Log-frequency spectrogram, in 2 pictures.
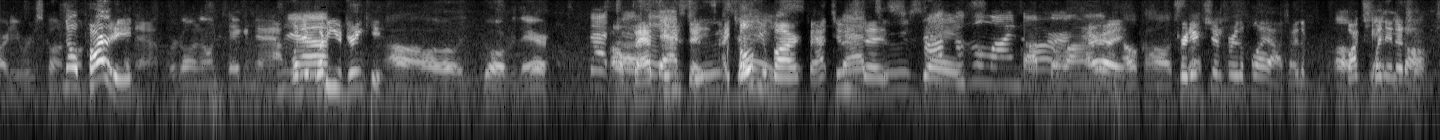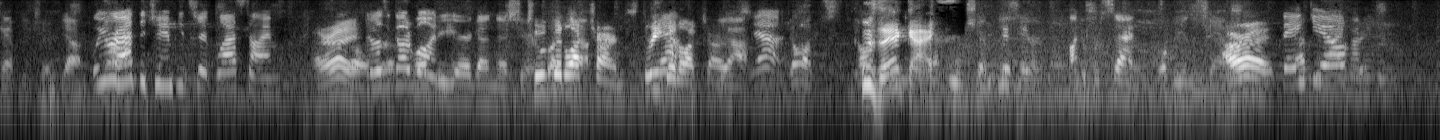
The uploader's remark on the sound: On the scene at the Deer District.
